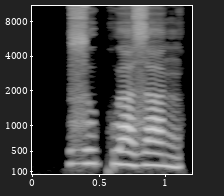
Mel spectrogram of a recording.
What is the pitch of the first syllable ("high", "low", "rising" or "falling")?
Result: low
